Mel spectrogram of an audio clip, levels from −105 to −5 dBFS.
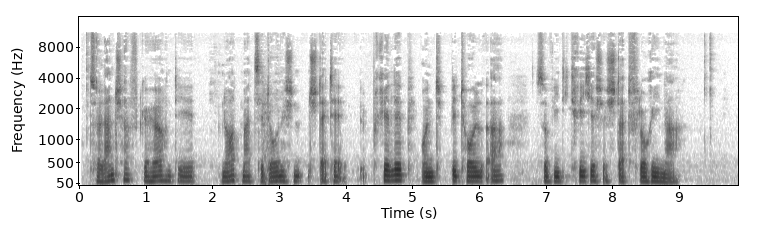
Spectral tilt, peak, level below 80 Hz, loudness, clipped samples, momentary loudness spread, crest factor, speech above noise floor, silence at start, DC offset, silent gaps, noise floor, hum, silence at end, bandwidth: -6 dB/octave; -16 dBFS; -52 dBFS; -34 LUFS; under 0.1%; 9 LU; 18 dB; 27 dB; 0.15 s; under 0.1%; none; -60 dBFS; none; 0.9 s; 11.5 kHz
